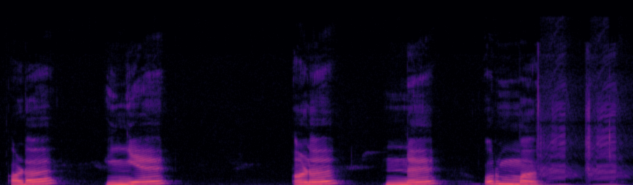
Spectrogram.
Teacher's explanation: अड़ ञ अण न और म इनका उच्चारण स्थान नासिका से होता है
